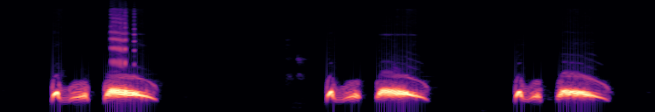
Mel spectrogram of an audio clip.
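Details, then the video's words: 'Giọng thổ' (Thúc Đấu) spotted dove, a decoy for forest trapping, giving three identical two-part phrases about two seconds apart, each a short quavering note followed by a fuller falling coo; otherwise quiet. "cu gáy giọng thổ Thúc Đấu giọng hợp rừng khi đi gài"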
